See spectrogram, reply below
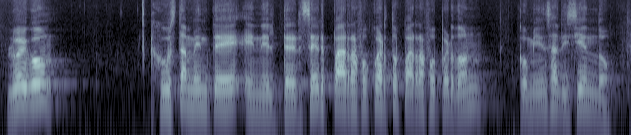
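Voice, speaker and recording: A man's voice: fairly high pitch, fairly even intonation, unhurried, highs cut off. A man teaching a live metaphysics class, explaining patiently and sometimes demonstrating by chanting affirmations.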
